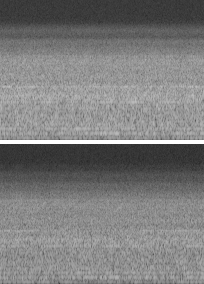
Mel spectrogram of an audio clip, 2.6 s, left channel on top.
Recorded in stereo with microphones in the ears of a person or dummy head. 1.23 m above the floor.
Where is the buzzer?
No buzzer in this recording.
